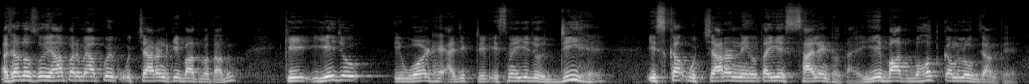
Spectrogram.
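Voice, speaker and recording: A man's voice: on the high side, lively intonation, normal speed, darkish tone. A man teaching English grammar to viewers in Hindi, explaining patiently and repeating each term, and he addresses the audience as friends again and again.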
